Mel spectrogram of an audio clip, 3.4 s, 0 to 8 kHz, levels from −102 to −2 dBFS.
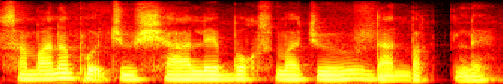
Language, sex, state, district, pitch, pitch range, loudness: Wancho, male, Arunachal Pradesh, Longding, 115 Hz, 110-120 Hz, -17 LUFS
